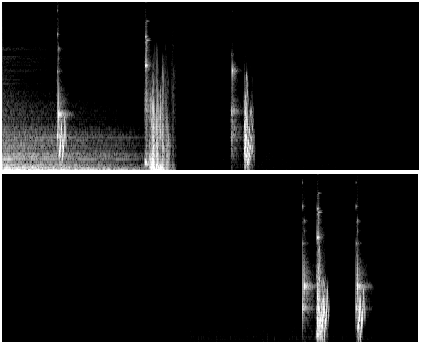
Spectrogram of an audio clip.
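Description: Soft electronic menu chimes and whooshes sound a few times.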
